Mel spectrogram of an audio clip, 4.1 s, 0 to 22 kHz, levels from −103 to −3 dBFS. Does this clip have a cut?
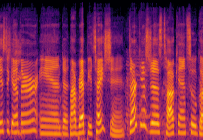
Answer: yes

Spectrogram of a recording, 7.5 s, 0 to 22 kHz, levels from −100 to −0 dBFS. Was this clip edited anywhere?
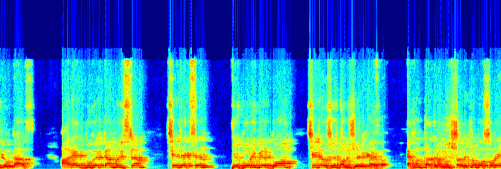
yes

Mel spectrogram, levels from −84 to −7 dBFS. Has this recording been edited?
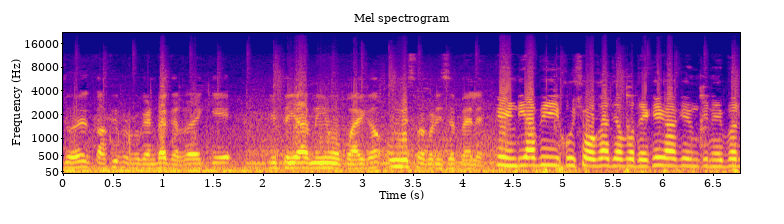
yes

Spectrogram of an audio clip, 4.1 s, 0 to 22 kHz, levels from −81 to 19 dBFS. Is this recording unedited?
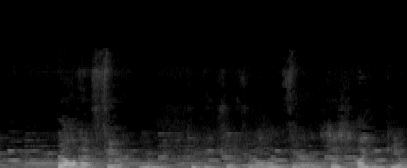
yes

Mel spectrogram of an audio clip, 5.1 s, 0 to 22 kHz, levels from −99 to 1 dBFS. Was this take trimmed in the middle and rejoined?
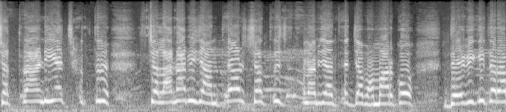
no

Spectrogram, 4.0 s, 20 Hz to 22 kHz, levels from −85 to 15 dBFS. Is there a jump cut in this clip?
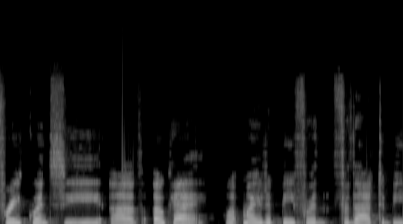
yes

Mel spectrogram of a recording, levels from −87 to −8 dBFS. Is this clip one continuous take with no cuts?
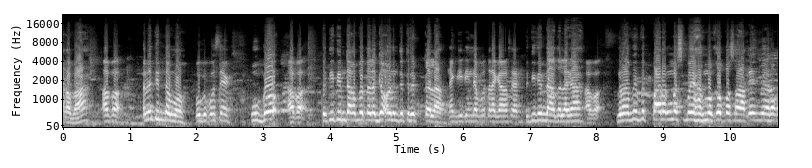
yes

